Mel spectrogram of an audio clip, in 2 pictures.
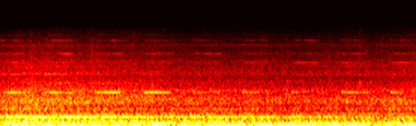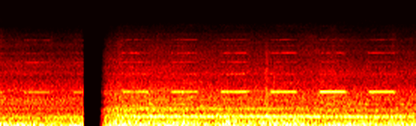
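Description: Mobile boat hoist (travel lift) running with a steady engine hum while its warning beeper sounds about three beeps every two seconds as it moves and lowers the boat. The sound drops out for a moment a little past halfway, then the same hum and beeping go on.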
